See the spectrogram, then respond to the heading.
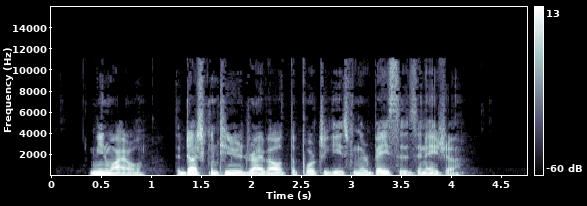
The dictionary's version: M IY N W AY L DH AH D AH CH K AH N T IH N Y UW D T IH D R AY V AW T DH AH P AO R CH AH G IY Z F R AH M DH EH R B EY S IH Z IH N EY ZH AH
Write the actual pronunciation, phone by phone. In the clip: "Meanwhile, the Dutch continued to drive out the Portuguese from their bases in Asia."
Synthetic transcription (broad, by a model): M IY N W AY L DH AH D AH CH K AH N T IH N Y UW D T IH D R AY V AW T DH AH P AO R CH AH G IY Z F R AH M DH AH R B EY S IH Z IH N EY ZH AH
